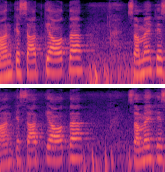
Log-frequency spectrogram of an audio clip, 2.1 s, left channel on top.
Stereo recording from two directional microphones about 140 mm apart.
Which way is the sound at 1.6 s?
60° left (ahead or behind).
